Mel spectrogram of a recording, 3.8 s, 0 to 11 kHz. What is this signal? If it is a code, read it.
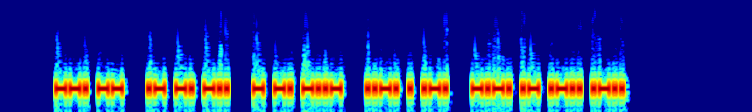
Morse code, heard as a keyed tone, about 69 wpm, 700 Hz. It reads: GM AND TNX FER CALL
